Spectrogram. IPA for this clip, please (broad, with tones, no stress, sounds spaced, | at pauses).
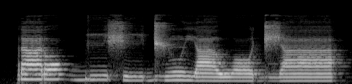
ɾ a˦ ɾ ɔ˦ ɡ͡b i˧ ʃ i˨ d͡ʒ ũ˧ j a˨ w ɔ˨ d͡ʒ a˧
